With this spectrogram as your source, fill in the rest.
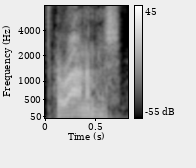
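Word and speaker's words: Hieronymus: Heronomous rhymes with anonymous. Heronmous.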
